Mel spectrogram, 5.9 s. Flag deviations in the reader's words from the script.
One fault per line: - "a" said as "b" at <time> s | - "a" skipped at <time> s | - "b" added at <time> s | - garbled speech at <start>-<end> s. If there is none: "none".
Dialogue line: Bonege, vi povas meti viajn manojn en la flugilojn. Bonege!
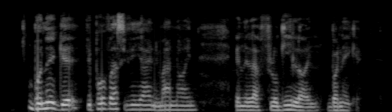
- "meti" skipped at 1.9 s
